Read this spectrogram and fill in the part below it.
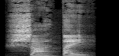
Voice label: "shan bei", Chinese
